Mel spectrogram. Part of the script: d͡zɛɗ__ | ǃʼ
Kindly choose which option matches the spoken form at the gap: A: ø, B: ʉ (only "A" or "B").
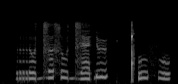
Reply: B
